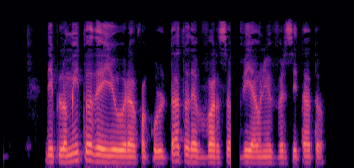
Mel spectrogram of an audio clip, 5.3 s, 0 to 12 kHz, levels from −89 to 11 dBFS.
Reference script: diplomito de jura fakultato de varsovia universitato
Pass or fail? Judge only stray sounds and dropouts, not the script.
fail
